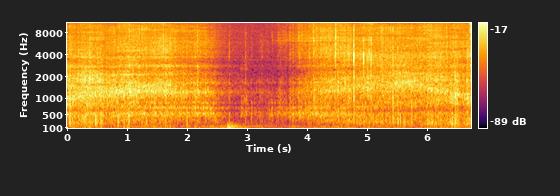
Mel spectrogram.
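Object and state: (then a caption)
Painted wooden box being scratched. Long nails scratch and tap across the flat lid of a small, hollow, white-painted wooden box with beaded trim. The result is a steady, dense, crackly scraping with a hollow wooden body and occasional sharper taps. The sound eases quieter for a moment around the middle before the scratching picks back up.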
